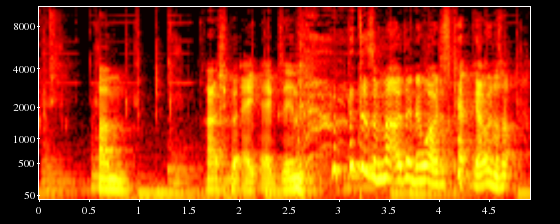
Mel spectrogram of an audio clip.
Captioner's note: laughs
